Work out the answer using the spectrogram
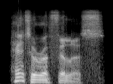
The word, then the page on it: Heterophyllous: British English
